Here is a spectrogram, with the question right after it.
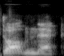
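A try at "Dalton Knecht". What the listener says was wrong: Connect. You pronounce the K, Connect.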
